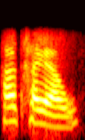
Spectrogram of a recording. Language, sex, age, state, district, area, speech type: Bodo, female, 60+, Assam, Chirang, rural, conversation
